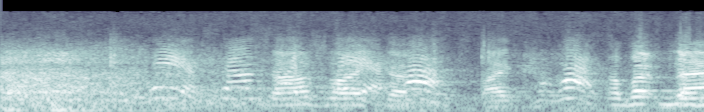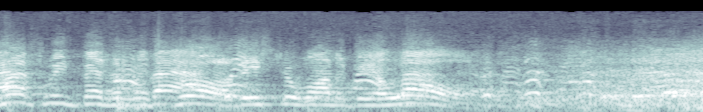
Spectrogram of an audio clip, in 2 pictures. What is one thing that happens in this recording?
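A man shouts excitedly at close range.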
